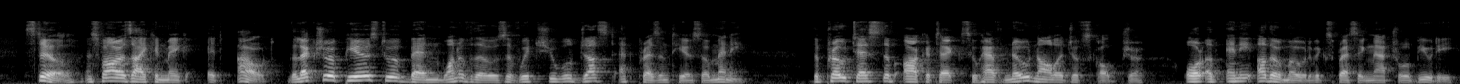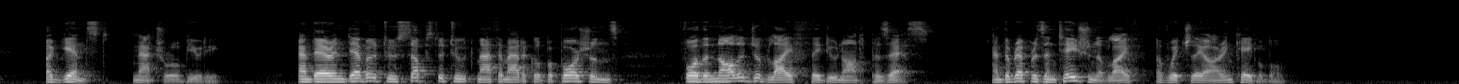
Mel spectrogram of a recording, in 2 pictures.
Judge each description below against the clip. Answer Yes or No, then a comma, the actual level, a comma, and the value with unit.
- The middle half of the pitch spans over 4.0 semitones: Yes, average, 5.3 semitones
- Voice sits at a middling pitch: No, low, 120 Hz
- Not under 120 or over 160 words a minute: Yes, average, 155 wpm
